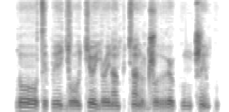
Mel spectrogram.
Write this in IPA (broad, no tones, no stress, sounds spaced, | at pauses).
ɾ oː t ɪ p ɪː ɟ oː c ø j ə˞ e̯ ɾ ã kʷ c ã r ɖ͡ʐ o r ə˞ kʷ ø ŋ ʈ͡ʂ ẽ kʷ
